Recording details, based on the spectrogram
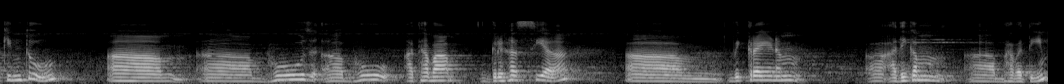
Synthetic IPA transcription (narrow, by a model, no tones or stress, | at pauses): kint̪u | bʱuːbʱuːɐt̪ʰɐʋaːɡɾɪɦɐsjɐ | ʋikɾɐjɐɳɐm | ɐ̰d̪ʱikɐm | bʱɐʋɐt̪i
